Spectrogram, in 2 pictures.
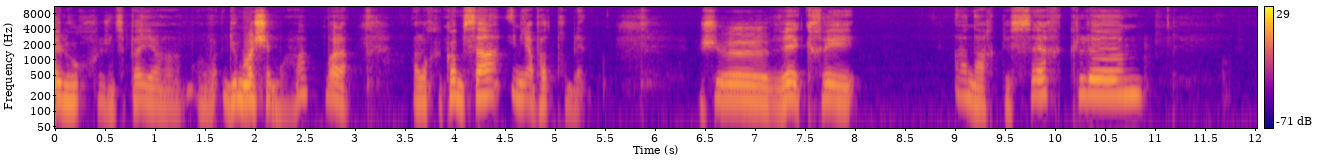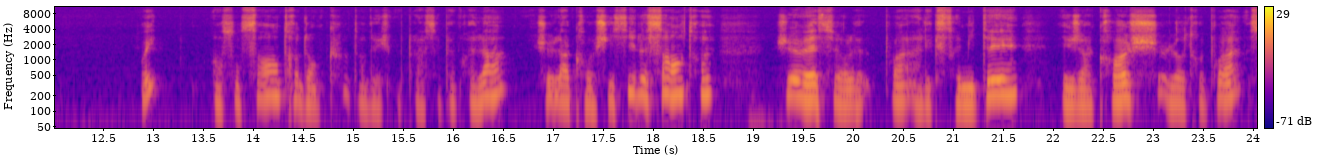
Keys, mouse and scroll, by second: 13.2 click, 14.7 right click, 15.6 right click, 17.6 click, 20.5 click, 23.7 click.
